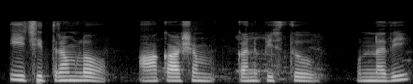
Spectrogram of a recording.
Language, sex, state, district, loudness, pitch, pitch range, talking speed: Telugu, female, Telangana, Mahabubabad, -21 LUFS, 175 Hz, 170-185 Hz, 70 wpm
